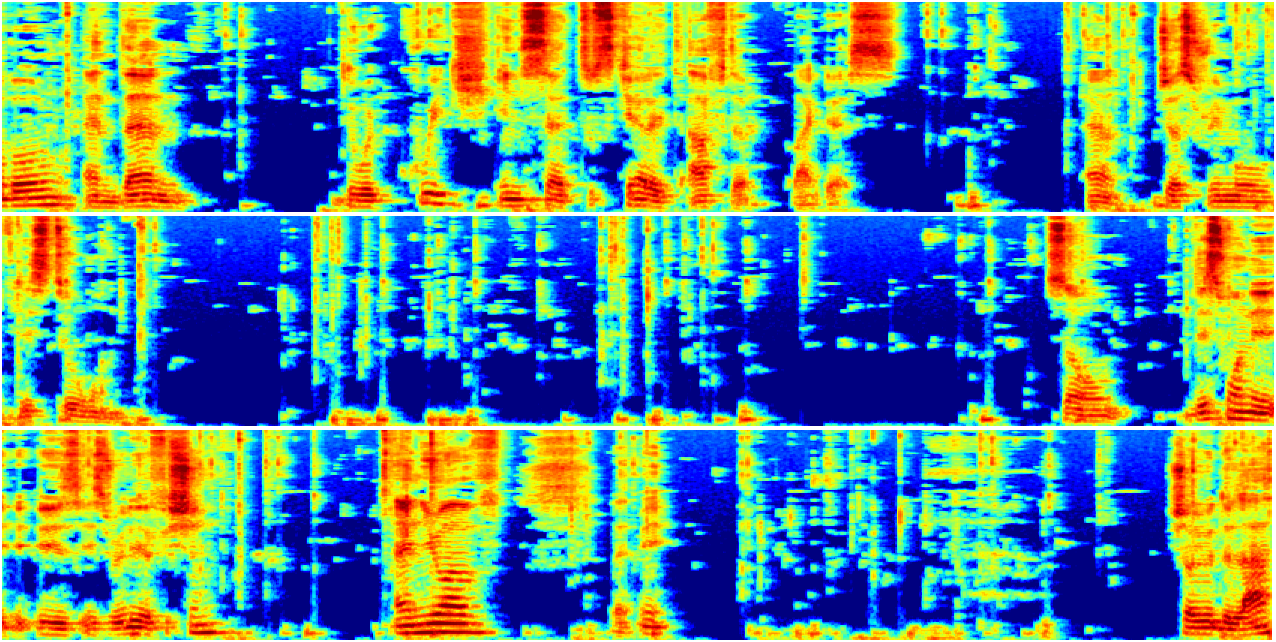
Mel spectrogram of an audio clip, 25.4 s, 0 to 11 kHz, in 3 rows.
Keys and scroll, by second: 1.0 g, 2.8 q, 4.1 s, 8.1 r, 11.5 shift+space, 12.1 shift+space, 17.3 2, 19.2 3, 21.5 2, 24.8-25.4 typing.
